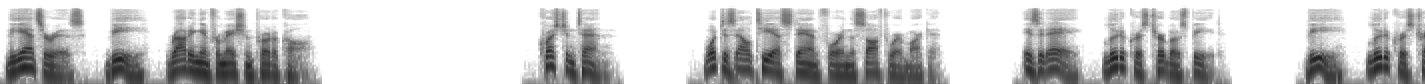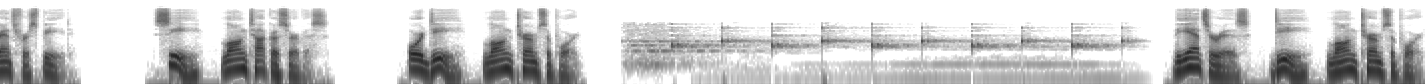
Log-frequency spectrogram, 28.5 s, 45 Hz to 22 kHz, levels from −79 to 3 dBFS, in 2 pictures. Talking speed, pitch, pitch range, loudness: 95 wpm, 105 Hz, 85-140 Hz, -20 LUFS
